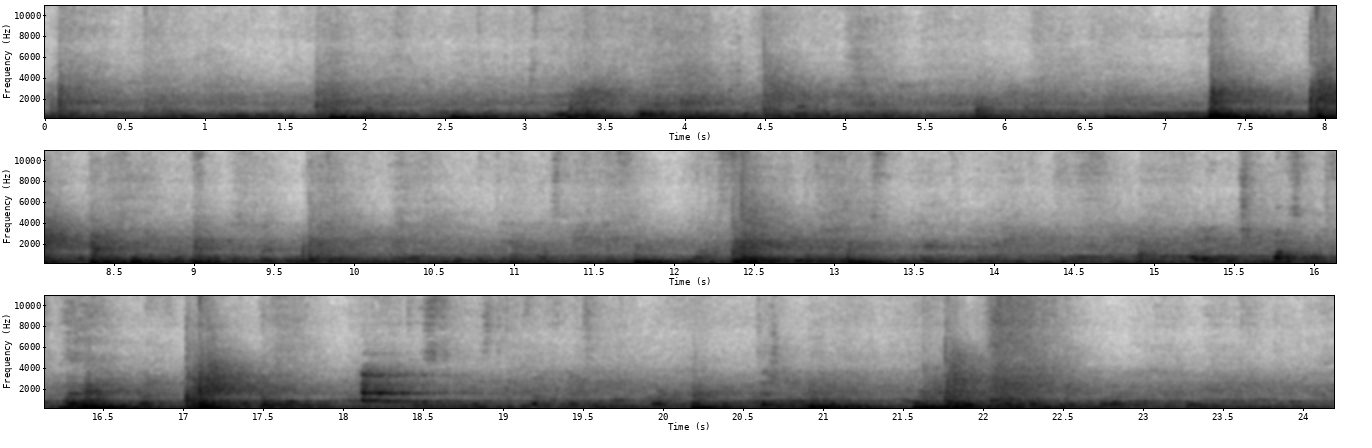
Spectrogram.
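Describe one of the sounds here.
Bodies drop to a rubber floor with dull thumps.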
